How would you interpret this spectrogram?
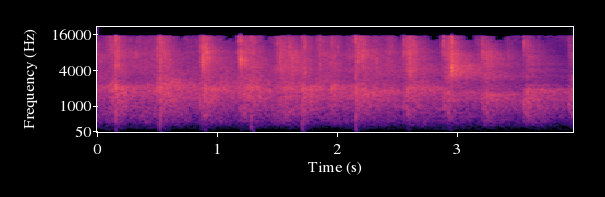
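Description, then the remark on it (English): A crowd applauds steadily for a hospital, built with help from mission trips, that now serves over 200,000 people a year; many hands clap at once in a dense, even patter, with a few sharper individual claps standing out at irregular moments. No one speaks. “Yeah, that's what we're clapping for.”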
